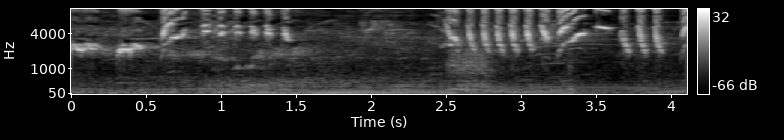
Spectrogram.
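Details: White-rumped shama after moult, singing on a lure recording to restart silent birds: rapid, evenly repeated high chattering notes in two fast runs, each opened by a few whistles, with a brief lull between them.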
